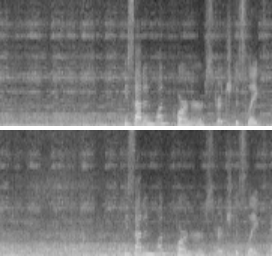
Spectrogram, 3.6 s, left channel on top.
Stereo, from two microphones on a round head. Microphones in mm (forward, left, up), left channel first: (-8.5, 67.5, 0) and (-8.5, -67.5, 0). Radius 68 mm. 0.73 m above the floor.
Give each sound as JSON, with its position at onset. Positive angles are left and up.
{"t": 1.7, "sound": "a woman speaking", "side_deg": 25, "distance_m": 1.1}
